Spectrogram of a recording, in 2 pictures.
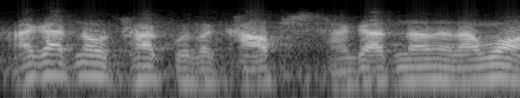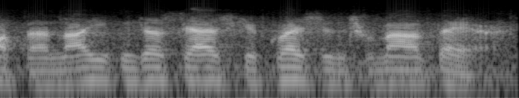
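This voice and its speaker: A man's voice: fairly low pitch, steady tone, fairly quick, natural voice. Surly, defiant man on tinny old radio acted. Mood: hostile. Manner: gruff, curt, defiant. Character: surly, hostile man who distrusts police. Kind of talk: 1950s radio drama dialogue. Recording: tinny, noisy 1950s radio recording.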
